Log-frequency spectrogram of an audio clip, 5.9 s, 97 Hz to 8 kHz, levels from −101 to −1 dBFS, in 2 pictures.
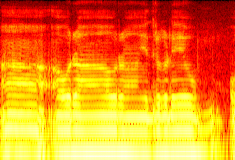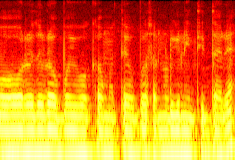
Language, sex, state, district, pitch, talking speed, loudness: Kannada, male, Karnataka, Shimoga, 110 Hz, 100 wpm, -13 LUFS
